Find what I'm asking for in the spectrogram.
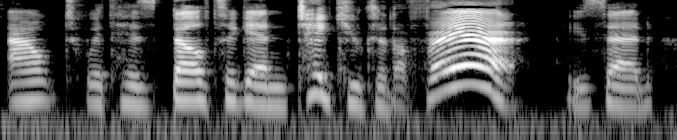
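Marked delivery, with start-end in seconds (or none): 1.4-2.6 louder, higher sweet-talk; loud coaxing. Acted. Farmer to the unicorn, loud eager coax. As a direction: call it out eagerly.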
